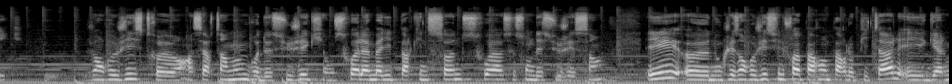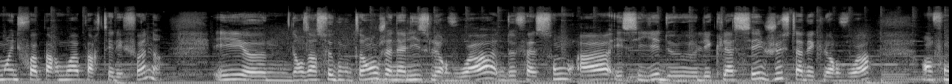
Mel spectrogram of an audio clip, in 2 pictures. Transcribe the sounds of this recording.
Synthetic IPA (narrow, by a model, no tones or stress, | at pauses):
k | ʒɑ̃ʁəʒist̪χøɛ̃sɛʁt̪ɛ̃nɔ̃bʁəd̪əsyʒɛkʲʰiɔ̃swalamalid̪əpaʁkʲinsɔnswasəsɔ̃d̪esyʒɛsɛ̃ | eød̪ɔ̃kʒəlezɑ̃ʁəʒist̪χynfwapaʁɑ̃paʁlɔpit̪aleːɡalmɑ̃ynfwapaʁmwapaʁt̪elefɔn | eømd̪ɑ̃zɛ̃səɡɔ̃t̪ɑ̃ʒanalizlœʁvwad̪əfasɔ̃aesejed̪əleklaseʒyst̪avɛklœʁvwa | ɑ̃fɔ̃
